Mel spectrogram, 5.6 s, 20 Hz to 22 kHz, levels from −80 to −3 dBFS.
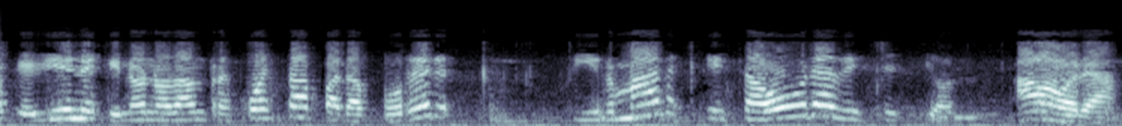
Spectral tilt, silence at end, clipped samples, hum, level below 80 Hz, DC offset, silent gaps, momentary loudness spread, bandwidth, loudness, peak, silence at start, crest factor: -5.5 dB/octave; 0 s; under 0.1%; none; -36 dBFS; 1%; none; 15 LU; 8.2 kHz; -14 LUFS; 0 dBFS; 0 s; 14 dB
